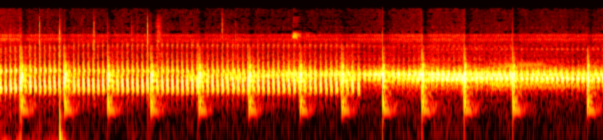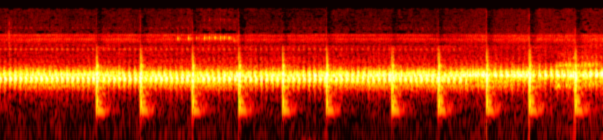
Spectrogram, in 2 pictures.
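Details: Chorus of toads, frogs and tree frogs: a dense, steady mid-pitched trilling drone runs throughout, cut by sharp clicking notes repeated about twice a second, with faint higher whistles above.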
